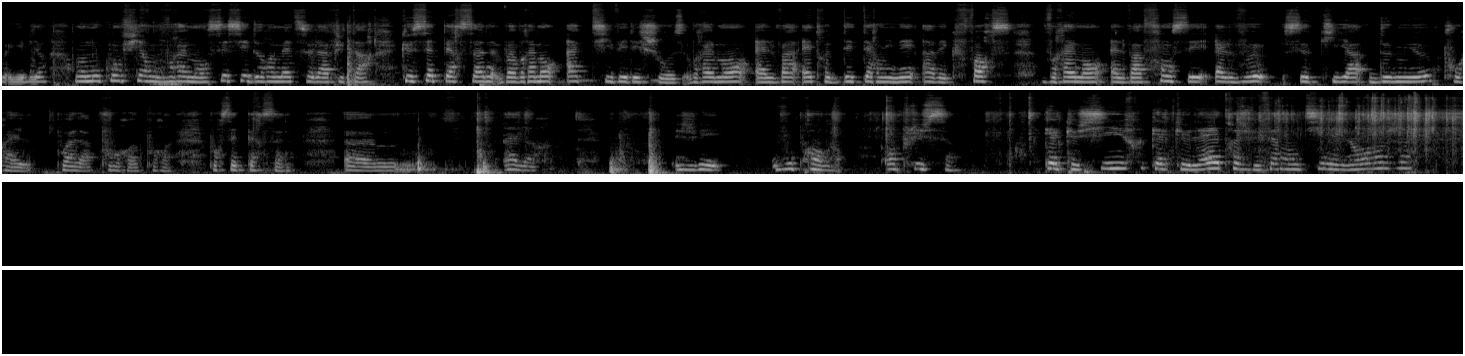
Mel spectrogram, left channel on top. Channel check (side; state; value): right; silent; 52 dB below the other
